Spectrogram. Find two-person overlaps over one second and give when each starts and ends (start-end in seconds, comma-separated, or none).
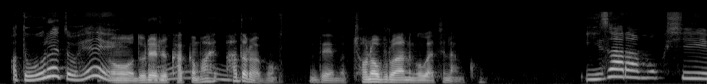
1.1-2.6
